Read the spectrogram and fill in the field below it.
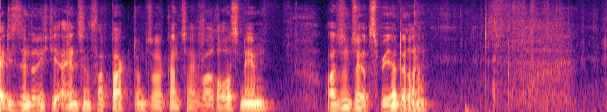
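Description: Paper rustles as a man handles a card.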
